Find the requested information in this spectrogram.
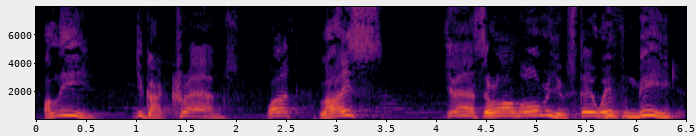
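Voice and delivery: high-pitched, hammed-up panic; mock alarm. Friend discovering lice on Ali, high mock alarm. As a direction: recoil in comic horror, pitch way up.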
